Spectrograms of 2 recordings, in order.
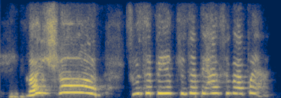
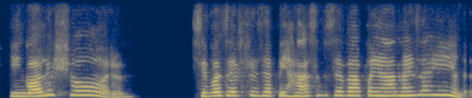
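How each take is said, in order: First: It is said in an angry voice. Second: It is said in a calm voice.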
